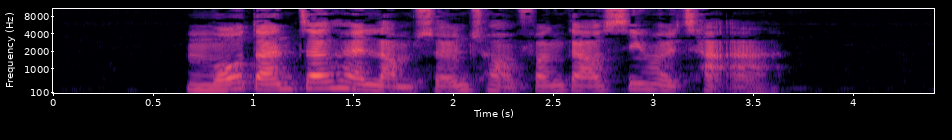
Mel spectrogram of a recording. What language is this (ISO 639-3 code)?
yue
